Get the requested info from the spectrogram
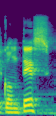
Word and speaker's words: Contés: Mi nombre es Miguel Contés, con acento en la E.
